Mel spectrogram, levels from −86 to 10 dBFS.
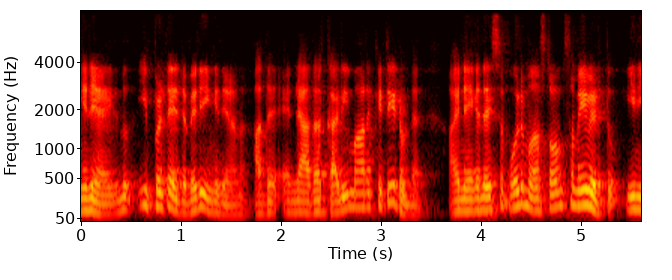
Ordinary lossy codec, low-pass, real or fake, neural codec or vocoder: none; none; fake; codec, 16 kHz, about 1 kbps, DyCAST, with the encoder's durations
